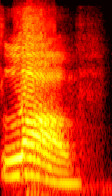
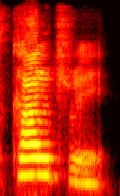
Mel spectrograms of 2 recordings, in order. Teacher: the central sound that lies in the center between ah and o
